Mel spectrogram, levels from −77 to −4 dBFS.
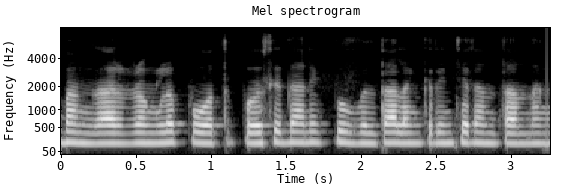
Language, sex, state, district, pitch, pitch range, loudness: Telugu, female, Andhra Pradesh, Visakhapatnam, 190 Hz, 185-195 Hz, -18 LUFS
